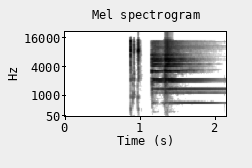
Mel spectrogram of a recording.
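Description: Subscribe-button sound effect: a quick double mouse click about a second in, followed by a bright notification-bell ding that rings and slowly fades.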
